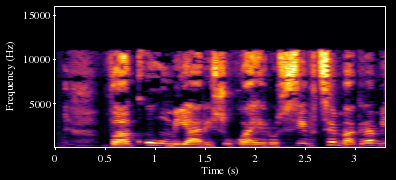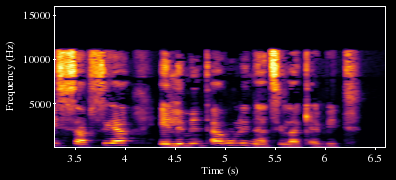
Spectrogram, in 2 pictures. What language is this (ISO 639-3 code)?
kat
